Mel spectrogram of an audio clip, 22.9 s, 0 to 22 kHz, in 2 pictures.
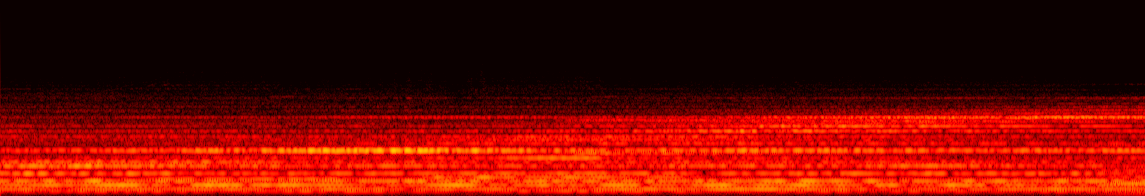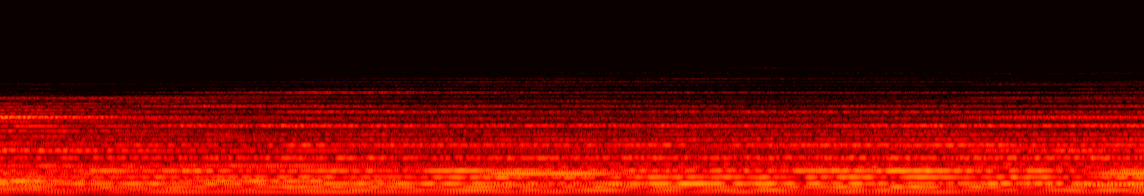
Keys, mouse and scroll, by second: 0.0 ctrl+z, 2.0-2.4 scroll up 1, 2.4-6.4 drag, 6.1 ctrl+z, 6.4-10.2 middle drag, 6.8 scroll down 2, 8.0-8.3 scroll down 2, 8.8-9.6 scroll up 2, 9.6-10.2 scroll up 1, 10.2 click, 10.6 scroll up 1, 10.9-22.8 middle drag.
